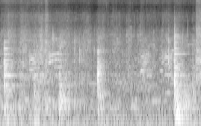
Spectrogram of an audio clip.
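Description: A spoon stirs tomatoes and cumin in a simmering cooking pot, producing soft scraping swishes with three or four distinct strokes over a low sizzle, close and moderately quiet, with no talking.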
